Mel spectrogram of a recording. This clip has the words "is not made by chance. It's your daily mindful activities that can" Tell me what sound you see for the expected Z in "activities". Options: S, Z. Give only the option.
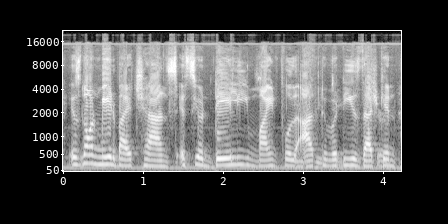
Z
